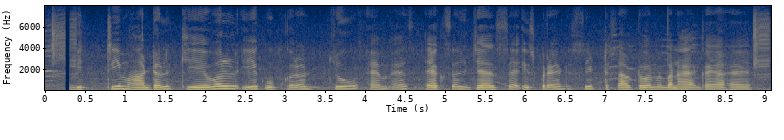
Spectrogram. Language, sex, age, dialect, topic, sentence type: Hindi, male, 18-24, Kanauji Braj Bhasha, banking, statement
